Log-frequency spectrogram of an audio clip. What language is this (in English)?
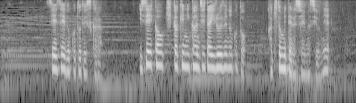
Japanese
